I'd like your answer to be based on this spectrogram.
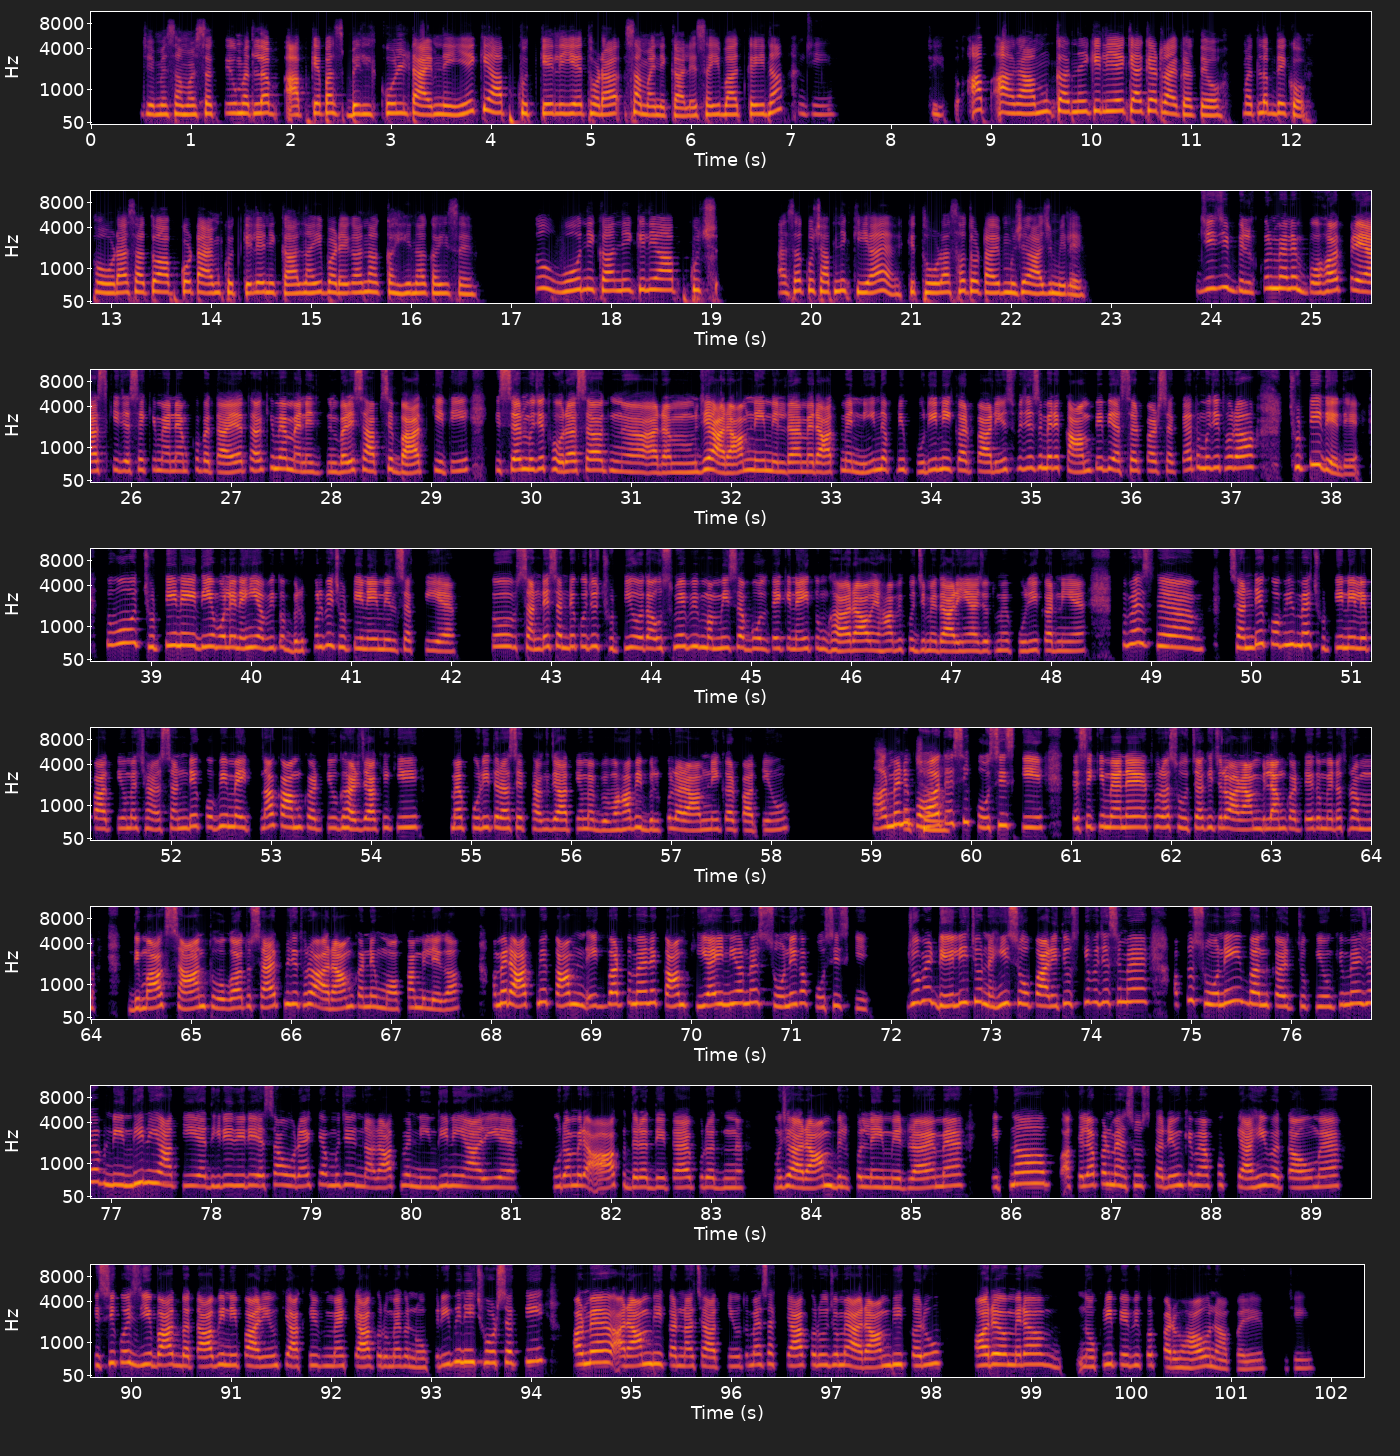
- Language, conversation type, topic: Hindi, advice, आराम के लिए समय निकालने में मुझे कठिनाई हो रही है—मैं क्या करूँ?
- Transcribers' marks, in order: in English: "टाइम"; in English: "ट्राई"; in English: "टाइम"; in English: "टाइम"; in English: "मैनेज"; in English: "सन्डे-सन्डे"; in English: "सन्डे"; in English: "सन्डे"; in English: "डेली"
